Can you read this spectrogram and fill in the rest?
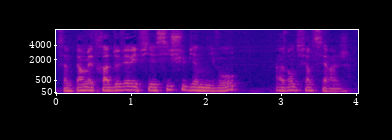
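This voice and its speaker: A man calmly narrating a home improvement job step by step, describing each action as he goes. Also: on the low side, fairly quick, slight background noise. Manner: methodical, explains each step in first person. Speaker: DIY instructor.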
